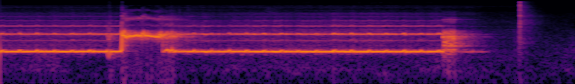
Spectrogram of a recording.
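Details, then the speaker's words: ZX Spectrum game cassette played on car stereo powered by car battery, via speaker output: steady high whistle with buzzy edge wavers, breaks up and drops out; poor playback, owner suspects dirty or misaligned heads. "Doesn't sound very good, does it? So we're not far off."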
